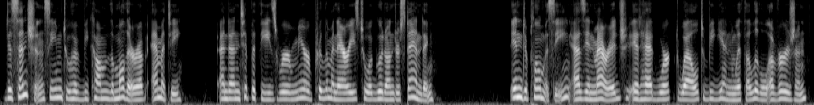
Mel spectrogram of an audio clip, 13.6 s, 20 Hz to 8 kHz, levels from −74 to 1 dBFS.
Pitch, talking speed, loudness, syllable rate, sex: 205 Hz, 145 wpm, -17 LUFS, 5.4 syllables/s, female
